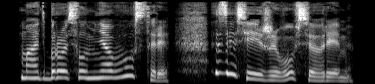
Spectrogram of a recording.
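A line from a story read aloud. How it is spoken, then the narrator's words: Cheerful. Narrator (Russian): ответила она весело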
